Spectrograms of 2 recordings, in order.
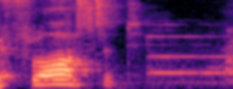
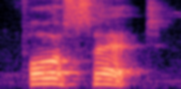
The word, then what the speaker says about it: faucet: See, I was introduced, for instance, to the idea of a water flosset. And my my wife's like, "It's not how you say it. It's faucet."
